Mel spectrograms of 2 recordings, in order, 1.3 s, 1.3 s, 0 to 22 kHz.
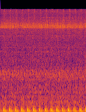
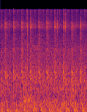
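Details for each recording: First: Honda Vario 125 FI scooter after full engine internals cleaning and part replacement: even, low putter of about ten firing pulses a second, no misses or knocks; engine now smooth, normal idle. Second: Honda Vario 125 FI scooter, late oil changes and dirty throttle body: rough engine with rapid, uneven, ragged puffing and white smoke at the exhaust; compression leak from worn, scored piston.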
